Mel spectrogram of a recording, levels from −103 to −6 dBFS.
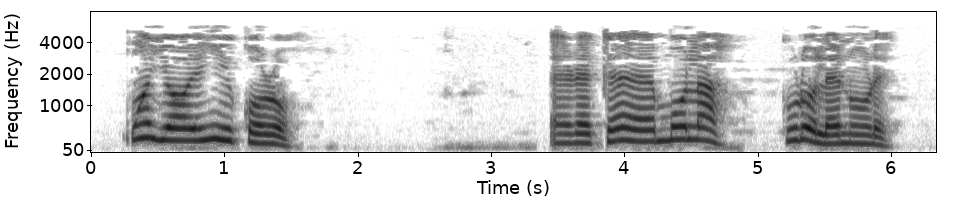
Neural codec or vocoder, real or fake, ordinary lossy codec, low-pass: none; real; MP3, 24 kbps; 7.2 kHz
